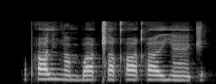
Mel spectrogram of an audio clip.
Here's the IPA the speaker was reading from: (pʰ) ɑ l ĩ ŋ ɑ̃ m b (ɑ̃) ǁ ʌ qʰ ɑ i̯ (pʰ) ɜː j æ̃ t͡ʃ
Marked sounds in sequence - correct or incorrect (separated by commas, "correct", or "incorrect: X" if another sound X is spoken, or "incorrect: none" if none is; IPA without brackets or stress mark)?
correct, incorrect: ɑ, incorrect: qʰ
